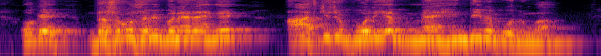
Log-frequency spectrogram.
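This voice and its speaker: Heard with audible room echo, a man talks at a moderate pace in a high pitch with ordinary pitch variation. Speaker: online show host. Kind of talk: live show hosting. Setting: live video call.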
